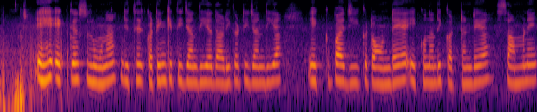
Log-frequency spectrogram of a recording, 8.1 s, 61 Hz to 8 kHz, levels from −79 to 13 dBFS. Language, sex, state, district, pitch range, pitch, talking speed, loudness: Punjabi, female, Punjab, Kapurthala, 225-245 Hz, 235 Hz, 195 wpm, -20 LUFS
